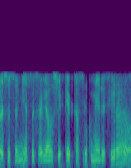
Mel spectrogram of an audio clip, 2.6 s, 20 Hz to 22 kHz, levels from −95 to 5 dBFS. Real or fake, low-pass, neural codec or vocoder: fake; 3.6 kHz; codec, 44.1 kHz, 2.6 kbps, DAC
